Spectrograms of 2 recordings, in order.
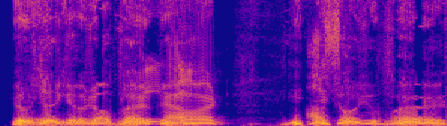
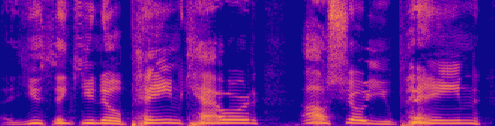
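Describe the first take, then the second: First: It is said in a gravelly Batman voice. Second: It is said in his normal voice.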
